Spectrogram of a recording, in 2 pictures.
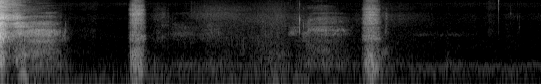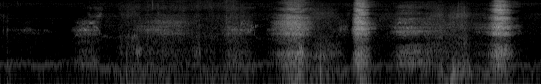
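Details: Female with a common cold, clips from several days: about six sharp sneezes, deeper, wetter and hoarser as the cold takes hold, some with a drawn-in breath first, plus softer sniffs and nose blowing.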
